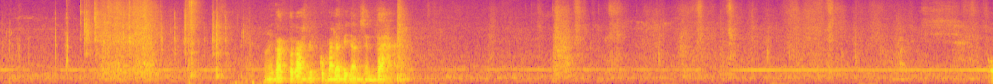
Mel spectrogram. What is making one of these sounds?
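A stiff paper sheet rustles and crackles as hands unroll it.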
